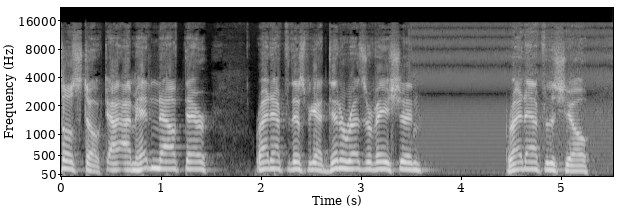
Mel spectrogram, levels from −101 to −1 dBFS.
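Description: Speech, and from about 3.47 s to the end a thin, buzzy DECT cordless phone buzz sits well under the voice: 100 Hz bursts, rectified radio pulses from a nearby handset or base.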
